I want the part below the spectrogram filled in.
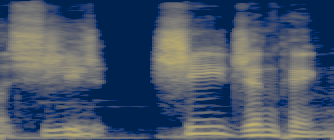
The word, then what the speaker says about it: Xi Jinping: No, Xi Jinping.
